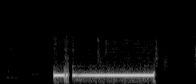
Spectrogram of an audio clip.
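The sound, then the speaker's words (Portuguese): A phone call's ringing tone while someone repeatedly calls a phone that has not been answered: a short blip, then a steady, buzzy mid-pitched tone held for about a second before cutting off, heard alone with no talking. “Ah, meu filho, você vai atender, vou te ligar até você atender.”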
